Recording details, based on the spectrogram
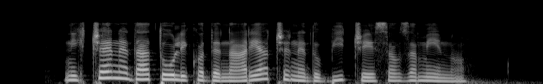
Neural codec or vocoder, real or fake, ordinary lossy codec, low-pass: vocoder, 44.1 kHz, 128 mel bands every 256 samples, BigVGAN v2; fake; none; 7.2 kHz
